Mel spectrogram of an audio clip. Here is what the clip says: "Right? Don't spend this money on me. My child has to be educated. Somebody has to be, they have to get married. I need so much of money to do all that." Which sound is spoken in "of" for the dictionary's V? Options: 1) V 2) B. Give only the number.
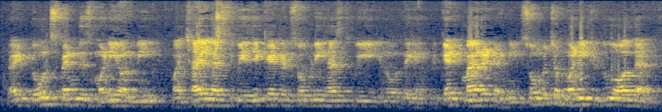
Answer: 1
